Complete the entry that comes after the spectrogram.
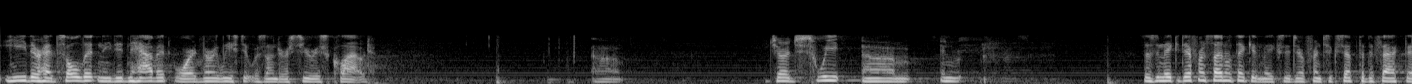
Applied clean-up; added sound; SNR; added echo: none; none; none; none.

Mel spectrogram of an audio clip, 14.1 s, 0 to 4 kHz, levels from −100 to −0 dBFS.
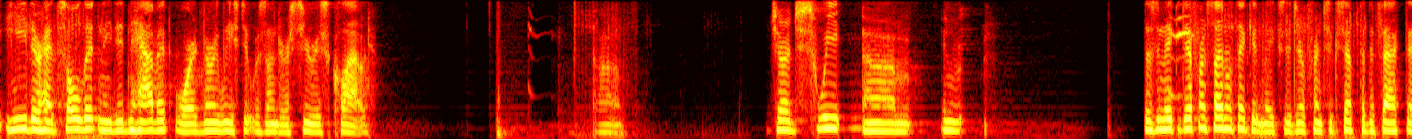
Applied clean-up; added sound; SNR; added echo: neural mask model RNNoise.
